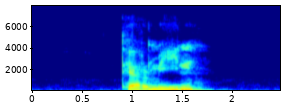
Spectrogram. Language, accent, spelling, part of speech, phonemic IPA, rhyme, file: German, Austria, Termin, noun, /tɛʁˈmiːn/, -iːn, De-at-Termin.ogg
- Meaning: 1. date (day on which a certain event takes place) 2. deadline (date on or before which something must be completed)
